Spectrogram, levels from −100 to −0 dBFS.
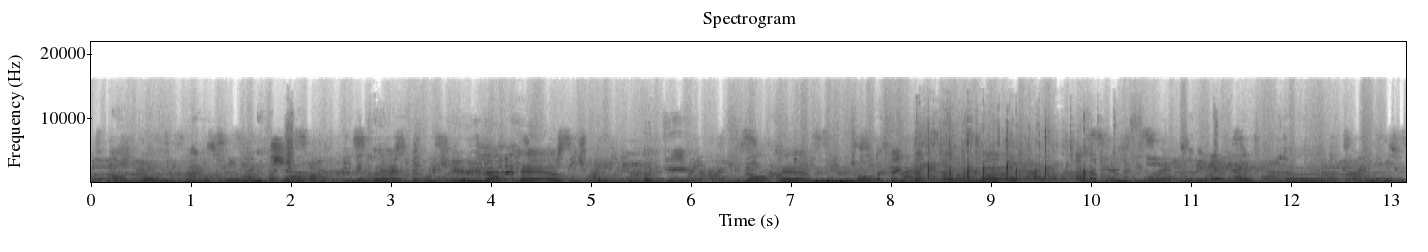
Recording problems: chatter from many people; very loud; throughout; 3 dB above the speech

